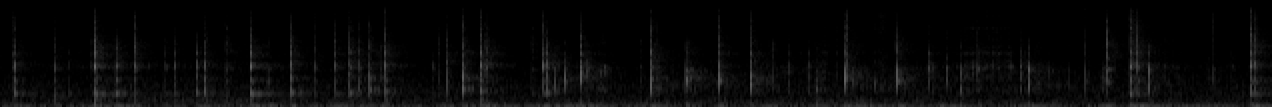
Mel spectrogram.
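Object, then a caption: Small round metal tin. Long acrylic nails tap and scratch the lid and sides of a small round silver metal tin, likely hollow, resting on a white cloth on a wooden table. Dozens of quick, sharp clicks with a brief metallic ring follow one another in an irregular rhythm. Soft scratchy rustles fill the gaps between them.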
